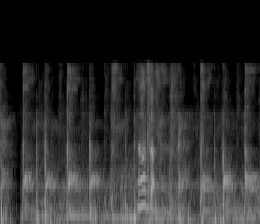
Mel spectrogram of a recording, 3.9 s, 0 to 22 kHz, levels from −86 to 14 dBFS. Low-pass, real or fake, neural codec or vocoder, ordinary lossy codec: none; fake; codec, 16 kHz, 4.8 kbps, FACodec; none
